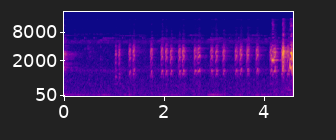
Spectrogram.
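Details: Southern bulbul, a wild bird countering a caged decoy: after a short pause, rhythmic clusters of quick chirps build to a sudden loud, rich warble at the end.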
